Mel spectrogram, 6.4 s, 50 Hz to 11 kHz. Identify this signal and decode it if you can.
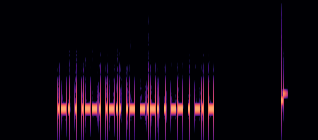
Morse code, heard as a keyed tone, about 34 wpm, 700 Hz. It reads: REPLACEMENT
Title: Top 1751-2000 Words 35wpm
